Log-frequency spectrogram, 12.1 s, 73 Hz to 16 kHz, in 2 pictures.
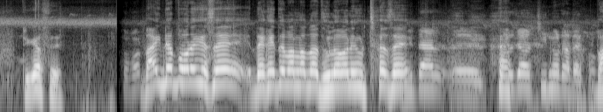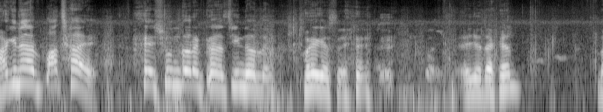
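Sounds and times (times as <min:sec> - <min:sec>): outdoor background noise: 0:00.0 - 0:12.0
man speaking: 0:00.2 - 0:00.6, 0:01.2 - 0:11.3.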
